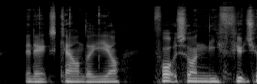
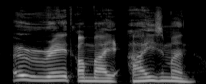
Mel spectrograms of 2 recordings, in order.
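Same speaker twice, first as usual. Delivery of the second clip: ordinary talk, nothing marked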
